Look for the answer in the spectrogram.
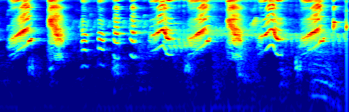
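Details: Long-tailed shrike delivering a rapid mix of harsh, nasal notes and short squeaky trills, several sounds per second, rough and varied in tone.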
